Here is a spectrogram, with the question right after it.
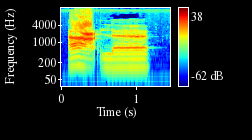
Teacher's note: عين from mid of the throat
